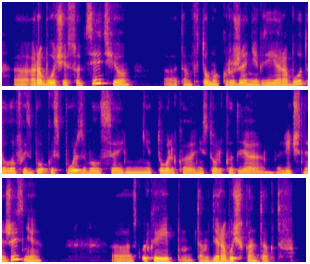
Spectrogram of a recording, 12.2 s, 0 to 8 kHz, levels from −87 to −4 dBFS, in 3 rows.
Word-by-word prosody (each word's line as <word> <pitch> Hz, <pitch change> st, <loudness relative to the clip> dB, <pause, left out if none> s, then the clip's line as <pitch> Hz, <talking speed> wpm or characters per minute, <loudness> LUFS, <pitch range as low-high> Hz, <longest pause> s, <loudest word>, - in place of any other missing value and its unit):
э, -, -, -3 dB
рабочей 185 Hz, -4 st, +4 dB
соцсетью, 200 Hz, -, -1 dB, 0.4 s
э, 215 Hz, -2 st, -9 dB
там 175 Hz, -1 st, -6 dB
в -, -, -19 dB
том 200 Hz, -3 st, +2 dB
окружении, 190 Hz, -2 st, +1 dB
где 165 Hz, +1 st, -1 dB
я 175 Hz, 0 st, +2 dB
работала, 200 Hz, +2 st, +2 dB
"Фейсбук" 195 Hz, +6 st, -2 dB
использовался 195 Hz, -4 st, 0 dB
не 170 Hz, +1 st, -2 dB
только 165 Hz, -4 st, -1 dB
не 165 Hz, +2 st, -3 dB
столько 165 Hz, 0 st, -4 dB
для 155 Hz, -1 st, -2 dB, 0.2 s
личной 175 Hz, -1 st, -3 dB
жизни, 215 Hz, -, +1 dB, 0.9 s
а, -, -, -5 dB
сколько, 210 Hz, 0 st, +3 dB
ип 190 Hz, -1 st, +4 dB, 0.2 s
там 155 Hz, -1 st, -5 dB
для 185 Hz, +3 st, +3 dB
рабочих 205 Hz, +3 st, +3 dB
контактов. 155 Hz, -3 st, -6 dB
180 Hz, 135 wpm, -20 LUFS, 170-205 Hz, 0.9 s, рабочей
